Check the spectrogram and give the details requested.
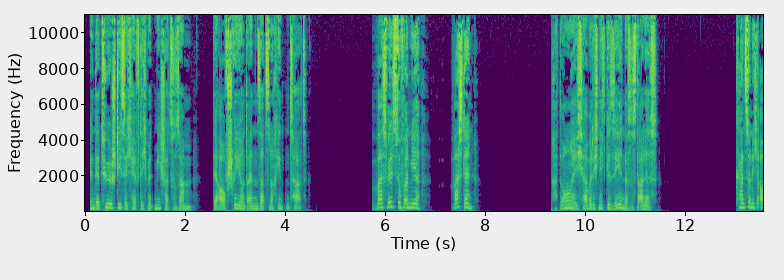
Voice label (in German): Schauspiel, Lebendig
